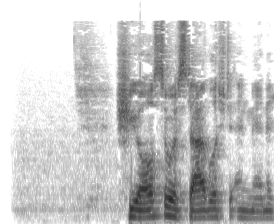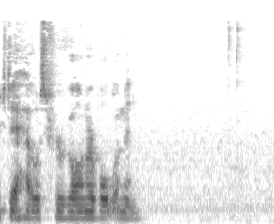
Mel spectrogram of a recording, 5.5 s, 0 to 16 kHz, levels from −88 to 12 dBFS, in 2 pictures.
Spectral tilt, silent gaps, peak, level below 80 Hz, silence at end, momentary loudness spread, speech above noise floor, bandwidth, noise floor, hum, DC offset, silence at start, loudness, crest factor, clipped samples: -4 dB/octave; none; 0 dBFS; -56 dBFS; 1.45 s; 18 LU; 51 dB; 11.5 kHz; -67 dBFS; none; under 0.1%; 0.8 s; -16 LUFS; 20 dB; under 0.1%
